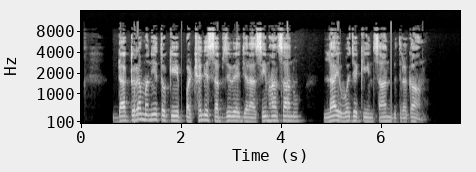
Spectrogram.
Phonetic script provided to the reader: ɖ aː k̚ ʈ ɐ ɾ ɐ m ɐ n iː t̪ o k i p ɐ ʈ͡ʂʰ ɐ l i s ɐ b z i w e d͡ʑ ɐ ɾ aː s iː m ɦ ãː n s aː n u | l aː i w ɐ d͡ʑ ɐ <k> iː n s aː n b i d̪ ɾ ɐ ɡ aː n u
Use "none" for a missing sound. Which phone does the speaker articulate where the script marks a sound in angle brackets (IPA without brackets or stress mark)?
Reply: k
